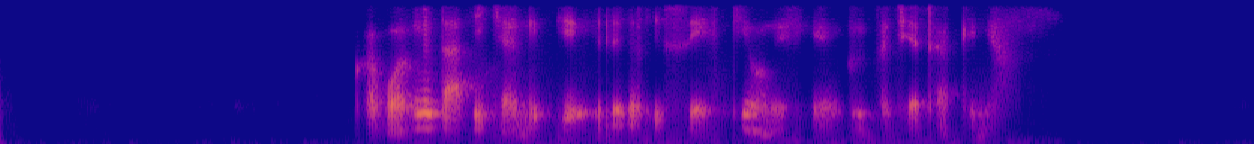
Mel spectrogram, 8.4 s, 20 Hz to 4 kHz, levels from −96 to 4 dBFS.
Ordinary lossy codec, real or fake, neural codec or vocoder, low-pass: none; fake; codec, 24 kHz, 0.9 kbps, WavTokenizer, large speech release; 3.6 kHz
